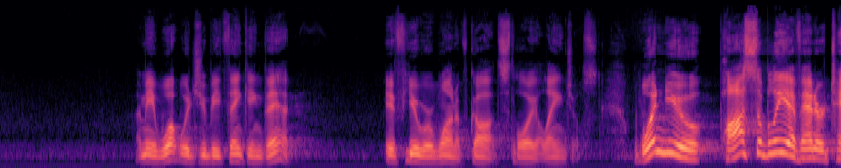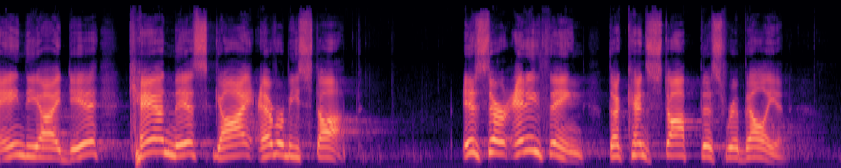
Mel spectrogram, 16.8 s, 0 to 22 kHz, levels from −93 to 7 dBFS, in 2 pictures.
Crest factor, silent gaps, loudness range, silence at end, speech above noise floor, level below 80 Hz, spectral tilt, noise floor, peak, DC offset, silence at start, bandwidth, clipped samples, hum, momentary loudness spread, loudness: 22 dB; none; 13 LU; 0.55 s; 47 dB; -76 dBFS; -3 dB/octave; -68 dBFS; 0 dBFS; under 0.1%; 1.4 s; 17.5 kHz; under 0.1%; none; 16 LU; -20 LUFS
